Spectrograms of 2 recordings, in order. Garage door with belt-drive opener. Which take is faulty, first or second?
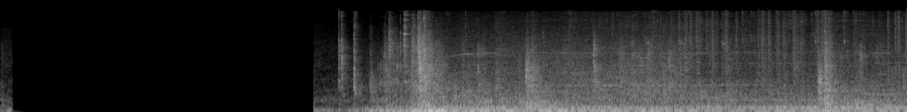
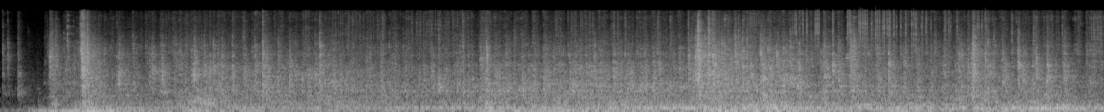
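second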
